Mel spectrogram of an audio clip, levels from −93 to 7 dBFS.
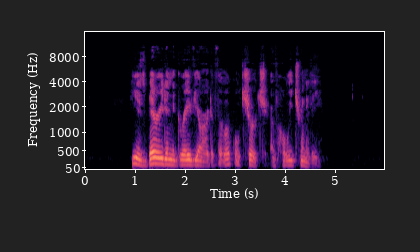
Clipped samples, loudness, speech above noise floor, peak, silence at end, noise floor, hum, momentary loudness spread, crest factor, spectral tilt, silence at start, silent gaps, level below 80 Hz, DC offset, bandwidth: under 0.1%; -27 LUFS; 61 dB; -8 dBFS; 1.35 s; -88 dBFS; none; 16 LU; 22 dB; -6 dB/octave; 0.95 s; none; -72 dBFS; under 0.1%; 11 kHz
